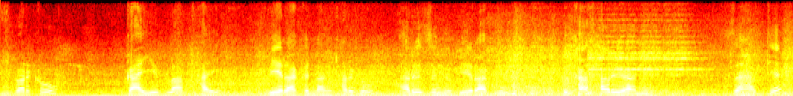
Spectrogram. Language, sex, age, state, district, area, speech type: Bodo, male, 30-45, Assam, Baksa, urban, spontaneous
